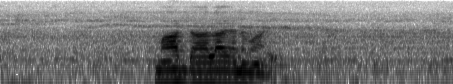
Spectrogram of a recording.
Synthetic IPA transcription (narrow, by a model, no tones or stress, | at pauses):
maːd̪aːlaːjanəʋaːjḛ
